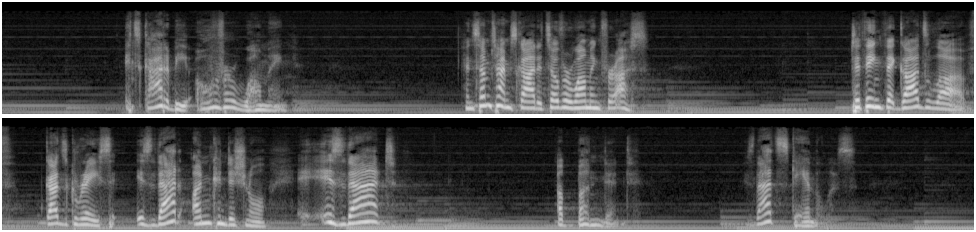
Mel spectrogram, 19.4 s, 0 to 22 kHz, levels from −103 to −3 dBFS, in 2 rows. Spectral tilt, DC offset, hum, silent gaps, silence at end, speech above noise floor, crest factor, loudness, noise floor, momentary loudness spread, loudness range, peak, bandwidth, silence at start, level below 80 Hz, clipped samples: -5 dB/octave; under 0.1%; none; none; 0 s; 29 dB; 22 dB; -26 LUFS; -55 dBFS; 25 LU; 9 LU; -6 dBFS; 14.5 kHz; 0.05 s; -48 dBFS; under 0.1%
